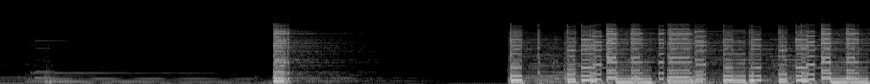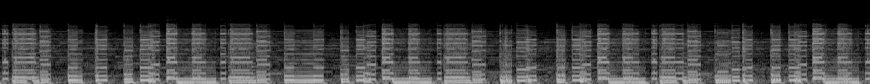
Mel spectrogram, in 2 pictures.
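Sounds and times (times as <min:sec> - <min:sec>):
keyboard playing: 0:02.7 - 0:03.8, 0:05.1 - 0:17.3.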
